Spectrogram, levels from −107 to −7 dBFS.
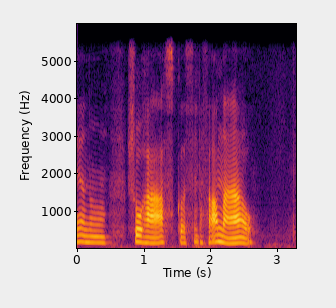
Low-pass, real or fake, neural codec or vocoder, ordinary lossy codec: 5.4 kHz; fake; autoencoder, 48 kHz, 32 numbers a frame, DAC-VAE, trained on Japanese speech; none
